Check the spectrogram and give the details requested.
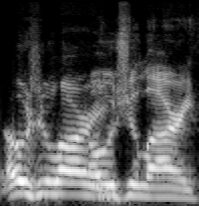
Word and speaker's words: Azeez Ojulari: I needed the pronunciation. Ojulari.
